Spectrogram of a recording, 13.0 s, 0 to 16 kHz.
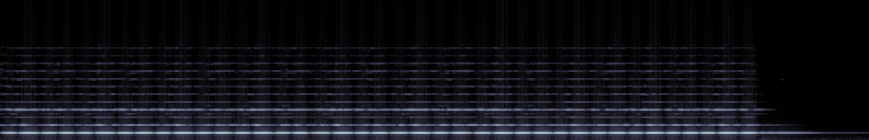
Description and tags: Water Glass Pitch A5
A glass filled with water to pitch match an A5 on the piano
Pitch, Water-Glass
